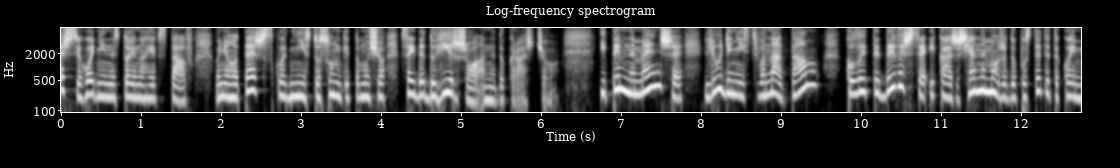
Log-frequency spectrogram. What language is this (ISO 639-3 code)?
ukr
